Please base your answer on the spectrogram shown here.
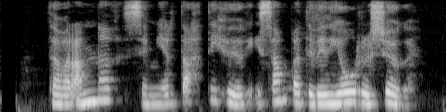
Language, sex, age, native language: Icelandic, female, 40-49, Icelandic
